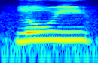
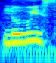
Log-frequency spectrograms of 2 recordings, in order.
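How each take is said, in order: First: The name ends without any S sound. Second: The name ends with an audible S sound. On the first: The speaker calls it right. "tatanggalin niyo yung S" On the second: The speaker calls it wrong. "hindi po Louis, ha?"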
